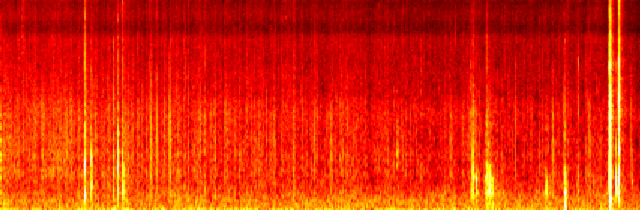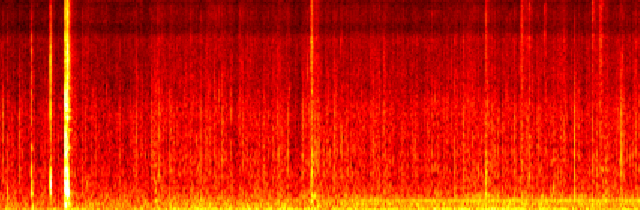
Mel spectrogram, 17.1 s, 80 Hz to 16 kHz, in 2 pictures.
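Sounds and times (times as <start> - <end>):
faint steady rain: 0.0 - 17.0
sharp knocks and cracks: 1.0 - 1.8, 6.2 - 9.6.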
